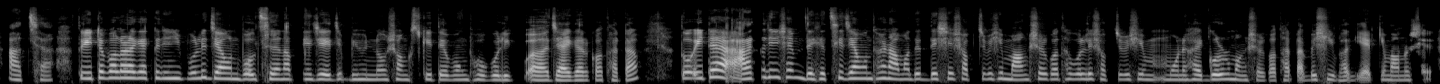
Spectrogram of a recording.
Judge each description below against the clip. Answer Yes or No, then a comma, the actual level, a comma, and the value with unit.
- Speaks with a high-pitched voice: Yes, high, 235 Hz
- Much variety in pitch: No, average, 3.6 semitones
